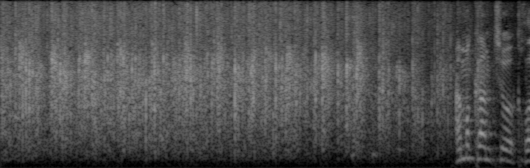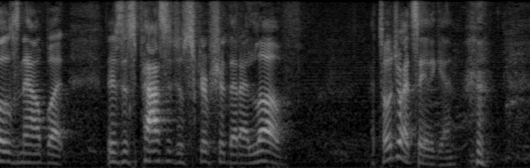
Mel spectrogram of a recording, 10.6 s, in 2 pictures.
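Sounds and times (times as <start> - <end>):
audience clapping hands: 0.0 - 4.9
speech: 4.6 - 8.3, 9.1 - 10.3.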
